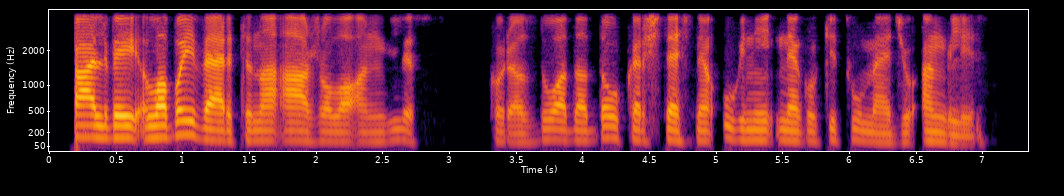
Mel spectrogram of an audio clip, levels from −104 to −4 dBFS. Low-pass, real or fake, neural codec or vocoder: 3.6 kHz; real; none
